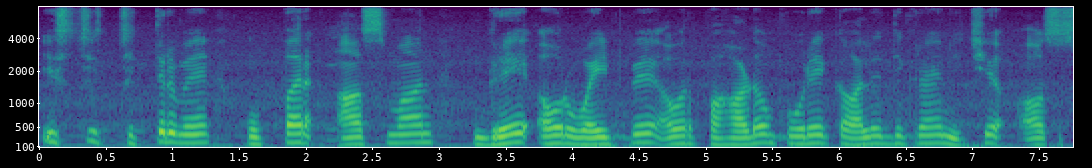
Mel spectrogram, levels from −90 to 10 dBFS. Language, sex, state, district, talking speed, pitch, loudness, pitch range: Hindi, male, Rajasthan, Nagaur, 155 wpm, 160 Hz, -18 LUFS, 145-175 Hz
